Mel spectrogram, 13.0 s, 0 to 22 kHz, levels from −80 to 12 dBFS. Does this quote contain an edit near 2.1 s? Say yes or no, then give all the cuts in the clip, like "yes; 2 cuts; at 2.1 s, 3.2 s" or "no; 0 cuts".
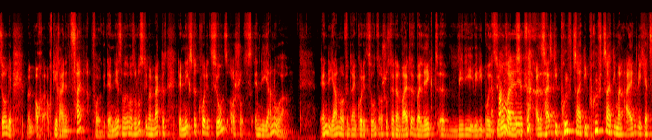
no; 0 cuts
